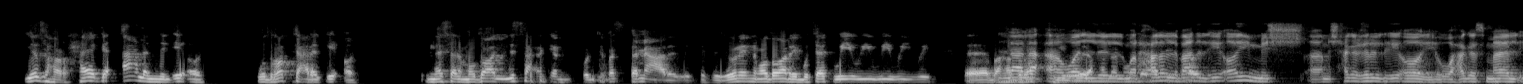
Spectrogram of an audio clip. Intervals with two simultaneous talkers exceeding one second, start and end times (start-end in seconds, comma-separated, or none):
10.0-12.0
